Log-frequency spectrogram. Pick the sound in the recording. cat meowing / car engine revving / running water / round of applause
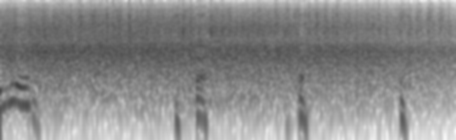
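round of applause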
